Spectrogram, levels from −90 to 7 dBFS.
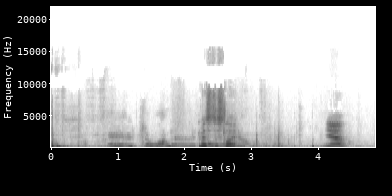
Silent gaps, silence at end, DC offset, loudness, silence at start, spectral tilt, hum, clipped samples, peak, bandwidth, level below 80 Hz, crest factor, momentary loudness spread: none; 0.2 s; under 0.1%; -29 LUFS; 0 s; -5 dB/octave; none; under 0.1%; -8 dBFS; 15.5 kHz; -42 dBFS; 22 dB; 20 LU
